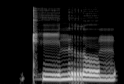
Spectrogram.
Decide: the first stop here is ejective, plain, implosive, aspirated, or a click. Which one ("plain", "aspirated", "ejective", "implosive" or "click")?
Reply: aspirated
